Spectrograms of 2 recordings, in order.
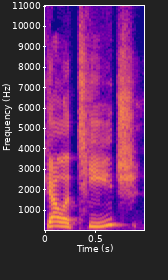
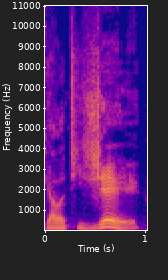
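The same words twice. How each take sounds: First: The name is said in a plain everyday way. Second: The name is said in a posh European way.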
